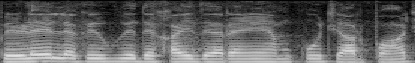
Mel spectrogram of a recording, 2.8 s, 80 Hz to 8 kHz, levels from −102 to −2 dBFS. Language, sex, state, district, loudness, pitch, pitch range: Hindi, male, Bihar, Sitamarhi, -22 LUFS, 145 Hz, 140-150 Hz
